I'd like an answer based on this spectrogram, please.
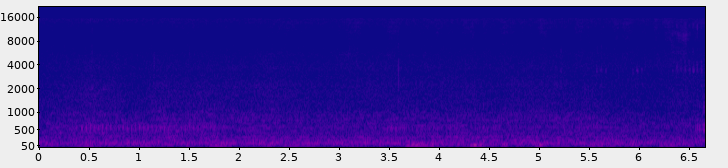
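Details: Mika-chan, the friendly female resident cat of Minshuku Nozaki, a hot-spring guesthouse near the sea in Ito Onsen, Shizuoka Prefecture, Japan, purring steadily: a soft, low, continuous rumble that holds evenly throughout, with faint room hiss.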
